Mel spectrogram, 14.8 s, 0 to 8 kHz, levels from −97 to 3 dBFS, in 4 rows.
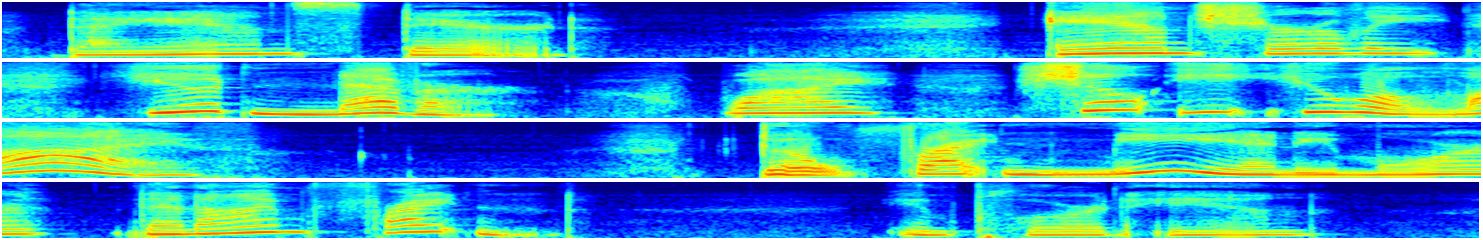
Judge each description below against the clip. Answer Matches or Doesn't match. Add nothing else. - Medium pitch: Doesn't match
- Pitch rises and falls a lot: Matches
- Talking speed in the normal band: Doesn't match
